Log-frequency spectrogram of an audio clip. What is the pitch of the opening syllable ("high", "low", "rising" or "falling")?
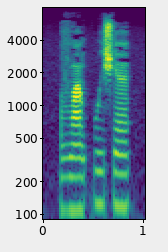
low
